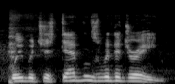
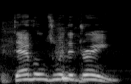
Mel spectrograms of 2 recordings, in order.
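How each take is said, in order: First: Said in the usual way. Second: "devils with a dream" lifted higher, stress on "with"; dreamy repeat. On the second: A narrator's reading.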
